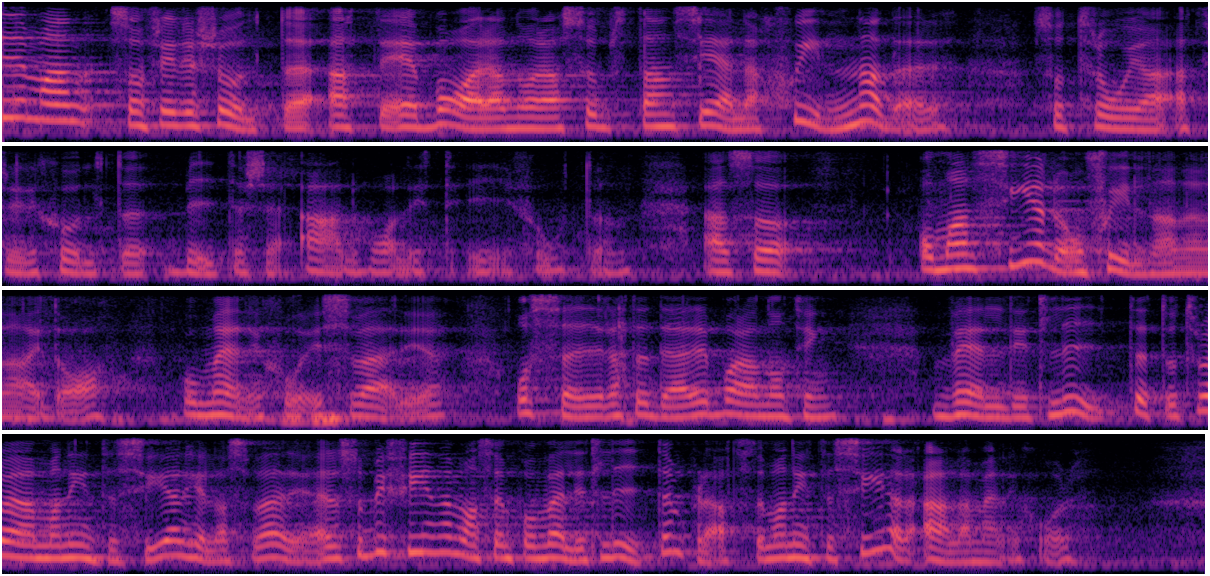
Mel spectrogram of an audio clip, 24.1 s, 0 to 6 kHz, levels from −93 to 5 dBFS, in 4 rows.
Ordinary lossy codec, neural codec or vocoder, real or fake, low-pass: none; none; real; 5.4 kHz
